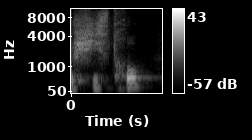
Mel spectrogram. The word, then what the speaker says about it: Cistro: Oui, bah, c'est même écrit dans le nom, parce qu'on devrait prononcer le chistro, parce que chistre en breton, ça veut dire cidre, et puis le OT du bistrot.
